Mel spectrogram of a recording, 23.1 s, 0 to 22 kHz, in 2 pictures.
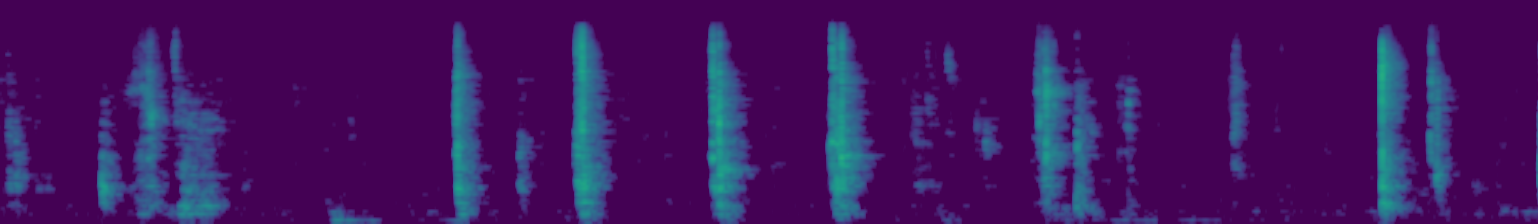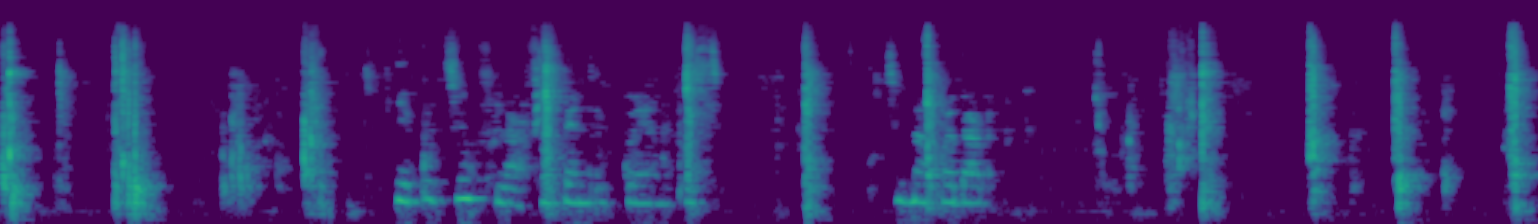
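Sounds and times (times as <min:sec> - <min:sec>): slime clicking and popping: 0:03.4 - 0:08.6, 0:10.3 - 0:14.1, 0:16.6 - 0:18.8, 0:19.6 - 0:23.0.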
